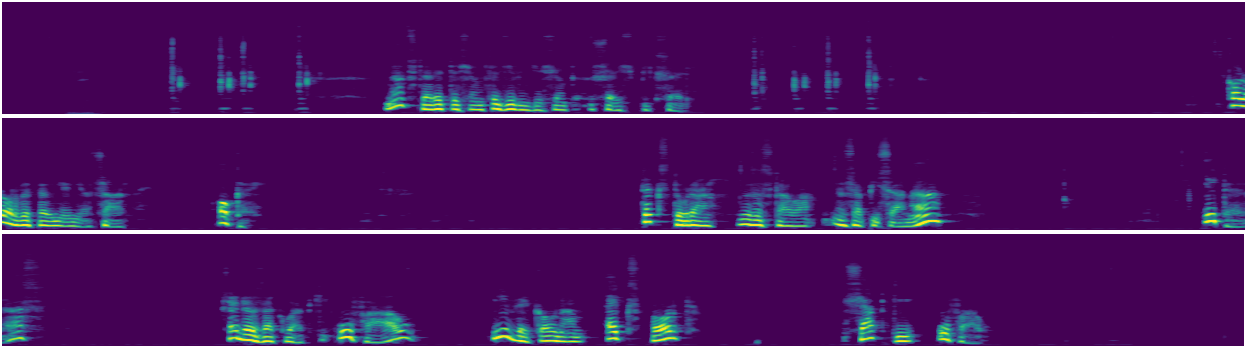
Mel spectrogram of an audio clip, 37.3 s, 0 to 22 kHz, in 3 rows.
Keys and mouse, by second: 22.9 a, 28.8-36.0 drag.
